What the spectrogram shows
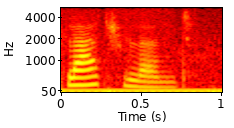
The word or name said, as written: flatulent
